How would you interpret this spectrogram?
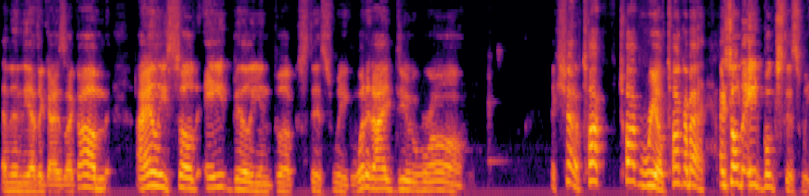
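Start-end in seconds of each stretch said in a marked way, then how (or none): none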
